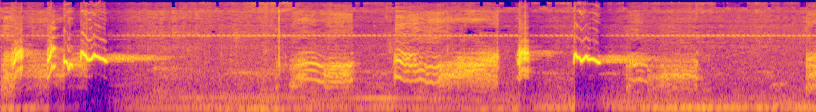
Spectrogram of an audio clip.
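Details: Sooty-headed bulbul distress 'kejepit' lure for bulbuls: two crisp whistled trills about two seconds apart, between them softer twisting chattery notes, a faint continuous high tone, and low hum.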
